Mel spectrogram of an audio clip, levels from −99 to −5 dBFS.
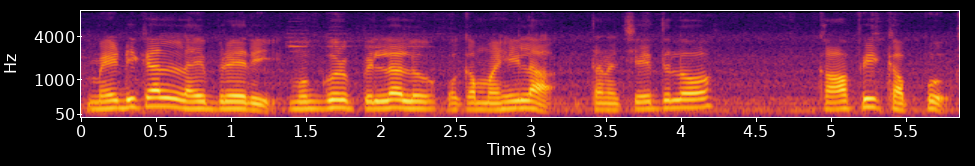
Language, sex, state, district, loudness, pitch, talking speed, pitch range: Telugu, male, Andhra Pradesh, Anantapur, -17 LUFS, 155 Hz, 100 wpm, 140-170 Hz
